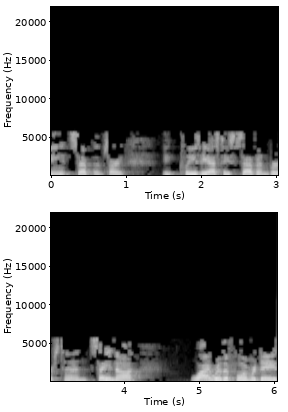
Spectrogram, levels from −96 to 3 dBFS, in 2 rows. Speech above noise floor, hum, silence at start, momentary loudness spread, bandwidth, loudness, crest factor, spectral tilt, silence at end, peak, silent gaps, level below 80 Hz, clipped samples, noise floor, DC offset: 40 dB; none; 0 s; 12 LU; 6 kHz; -20 LUFS; 16 dB; -9 dB/octave; 0 s; -4 dBFS; none; -68 dBFS; under 0.1%; -59 dBFS; under 0.1%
